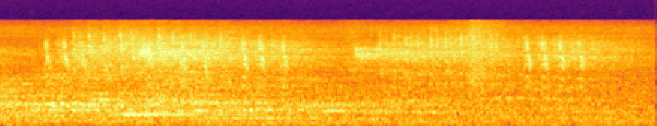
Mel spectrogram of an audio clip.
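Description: Birds flapping their wings in several short bursts of fluttering.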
